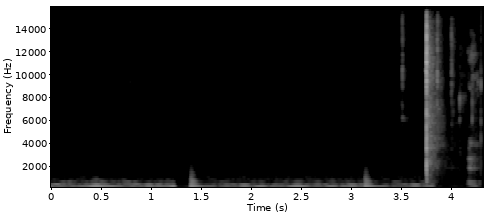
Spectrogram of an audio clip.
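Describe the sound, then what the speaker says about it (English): Synth support bass designed in Sylenth, played alone as deep sustained bass notes in a short phrase, with a few sharp clicks between notes and a brief noisy burst at the end. "so with the support bass, let me play it by itself."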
